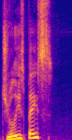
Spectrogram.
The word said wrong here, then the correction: Jules Bass: I think it's Jules Bass.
